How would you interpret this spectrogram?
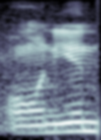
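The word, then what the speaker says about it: onion: अ से स्टार्ट हो, जैसे ओ से आपका ऑनियन भी होता है ना, ओ साउंड जो है यहाँ पे व ना दे के अ दे रहा ना, ऑनियन, तो अगर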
